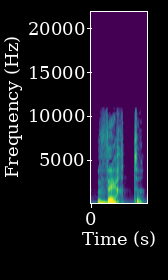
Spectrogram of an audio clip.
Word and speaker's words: verte: Feminine form, verte. So listen carefully. I don't say te, but it's t. Verte. Verte. Okay, so as usual, this final E only gives you the possibility to pronounce this t.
